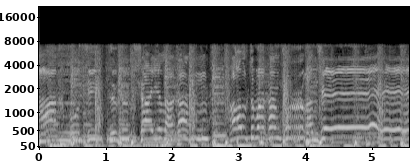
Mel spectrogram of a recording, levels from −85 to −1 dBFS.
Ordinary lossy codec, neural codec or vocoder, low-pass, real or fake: none; vocoder, 44.1 kHz, 128 mel bands every 512 samples, BigVGAN v2; 7.2 kHz; fake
